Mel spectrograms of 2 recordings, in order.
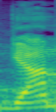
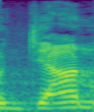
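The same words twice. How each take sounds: First: ज्ञान said as "gyaan" with a hard g and y; the everyday "gyaan" for ज्ञान; common gyaan pronunciation. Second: ज्ञान said as "jñaan", starting with j and no hard g; ज्ञान as Veda readers say it, "jñaan"; Vedic pronunciation. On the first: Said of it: "वो ज्ञान नहीं बोलते". (ज्ञान को "ग्यान" बोलें) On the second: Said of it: "वो ज्ञान बोलते". (ज्ञान को वेदपाठी की तरह बोलें) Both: Shown as a demonstration.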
